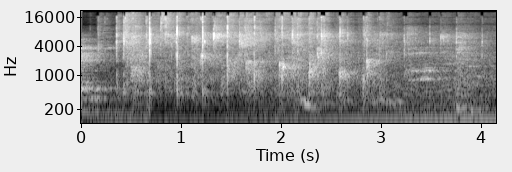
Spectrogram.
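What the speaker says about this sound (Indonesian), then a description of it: "Tepuk tangan dulu untuk Ayu." Clapping from a classroom audience during a school teaching session: a few seconds of scattered, moderately loud claps mixed with voices chatting.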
